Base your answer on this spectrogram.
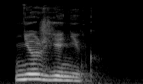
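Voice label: "ньӧжйӧник", Komi, female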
